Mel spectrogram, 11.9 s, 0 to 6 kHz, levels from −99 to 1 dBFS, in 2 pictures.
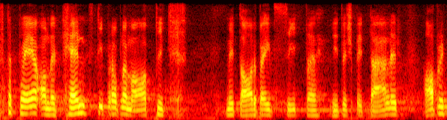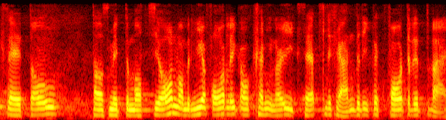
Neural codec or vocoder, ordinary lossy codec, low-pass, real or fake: codec, 44.1 kHz, 2.6 kbps, DAC; none; 5.4 kHz; fake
